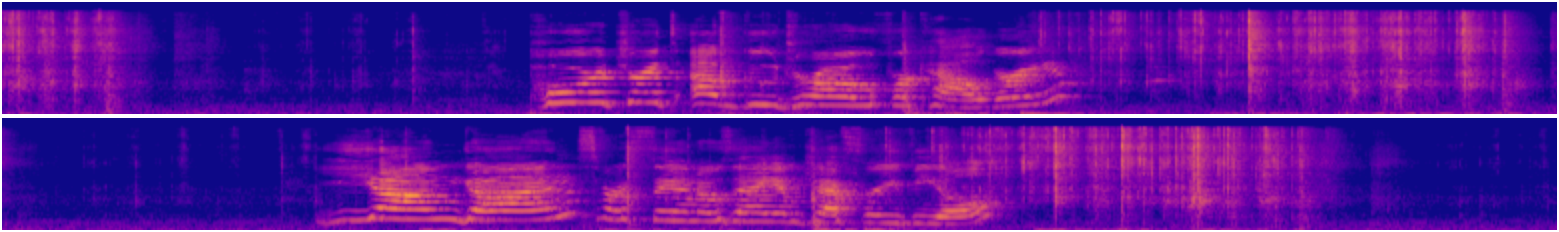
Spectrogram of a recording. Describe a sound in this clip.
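Plastic-wrapped card packs crinkle and rustle in someone's hands.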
